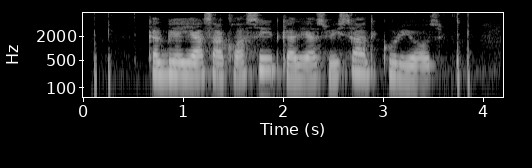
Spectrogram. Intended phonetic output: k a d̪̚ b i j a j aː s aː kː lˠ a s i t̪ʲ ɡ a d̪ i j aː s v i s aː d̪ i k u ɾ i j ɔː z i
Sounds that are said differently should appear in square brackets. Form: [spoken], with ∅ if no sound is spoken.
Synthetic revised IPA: k a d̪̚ b i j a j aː s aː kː lˠ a s [iː] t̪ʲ ɡ a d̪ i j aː s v i s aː d̪ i k u ɾ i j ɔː z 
